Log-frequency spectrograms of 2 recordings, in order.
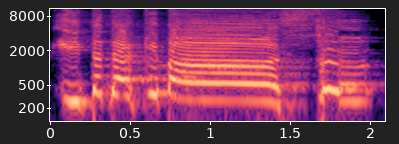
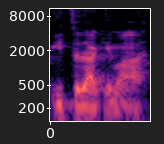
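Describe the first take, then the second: First: It is said in a ridiculous Luffy impression. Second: It is said in a plain, ordinary voice.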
